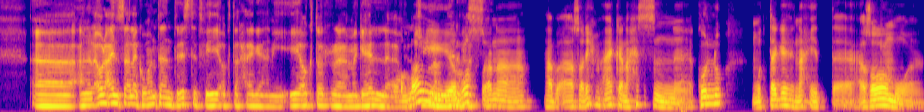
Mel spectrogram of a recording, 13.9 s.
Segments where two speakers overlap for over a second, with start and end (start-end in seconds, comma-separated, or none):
5.8-7.3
